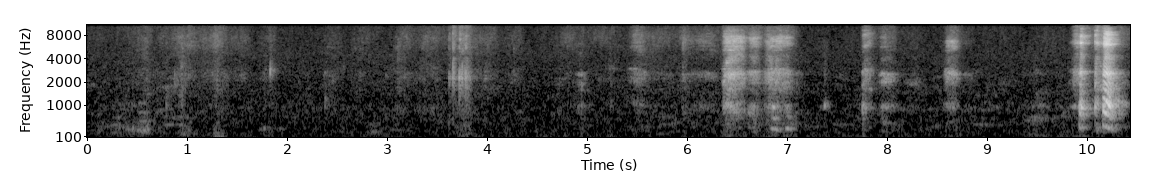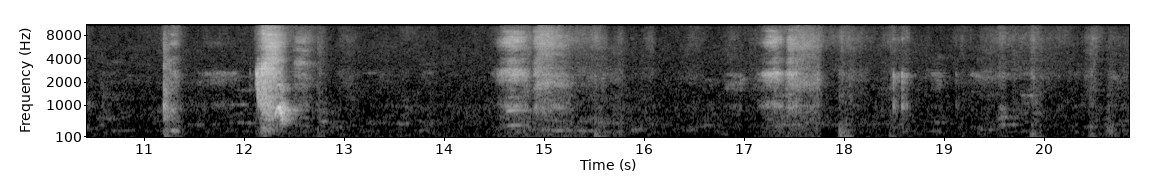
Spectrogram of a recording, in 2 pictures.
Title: Kid sneezed beautifully, Малыш красиво чихнул, الطفل يعطس بشكل جميل،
